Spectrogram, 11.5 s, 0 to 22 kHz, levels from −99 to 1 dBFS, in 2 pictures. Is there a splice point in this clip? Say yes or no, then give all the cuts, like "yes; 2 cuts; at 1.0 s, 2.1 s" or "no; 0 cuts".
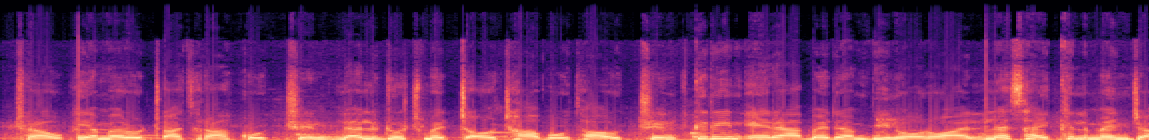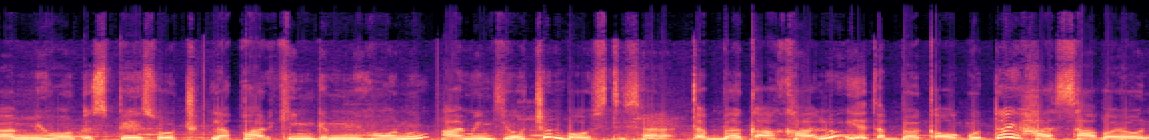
yes; 3 cuts; at 4.9 s, 7.9 s, 9.1 s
